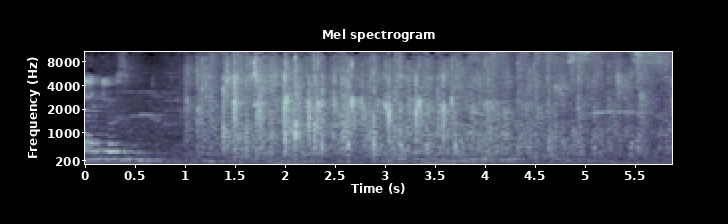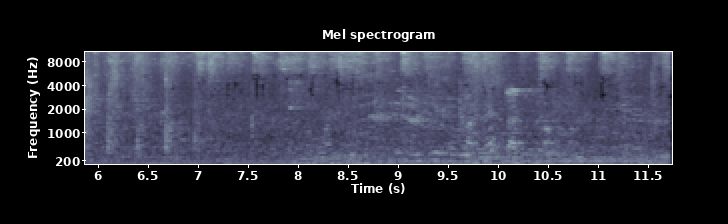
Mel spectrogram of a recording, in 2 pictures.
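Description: Ankle bells jingle.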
